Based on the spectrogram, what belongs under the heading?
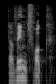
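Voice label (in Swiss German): "windfrack", Bas Rhin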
